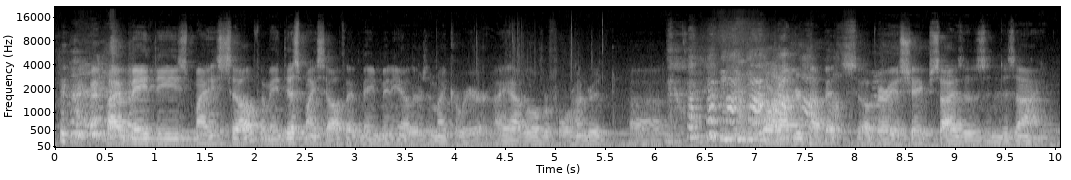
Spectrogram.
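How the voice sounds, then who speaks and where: A man playing a proud, sincere puppeteer who speaks haltingly and earnestly in a live comedy sketch. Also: medium pitch, fairly even intonation, natural voice. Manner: earnest, self-serious, halting. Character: proud, sincere male puppeteer, fussy about his craft. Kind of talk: live comedy sketch, mock question-and-answer. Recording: echoey room, clearly noisy live recording.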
